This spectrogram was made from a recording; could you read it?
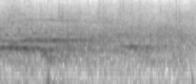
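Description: An audience claps in a steady, dense patter of many hands, applauding a man seated at the front, with a few faint whistles early on, the applause holding at an even, moderate level throughout.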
